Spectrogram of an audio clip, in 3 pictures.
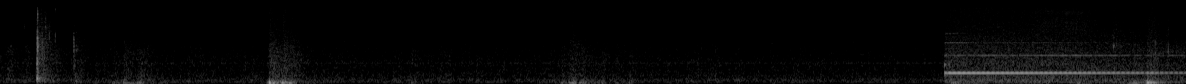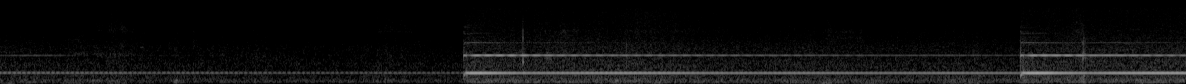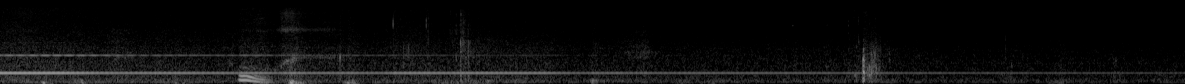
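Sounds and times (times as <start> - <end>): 
meditation gong struck and ringing: 9.5 - 13.6, 16.5 - 29.6.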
